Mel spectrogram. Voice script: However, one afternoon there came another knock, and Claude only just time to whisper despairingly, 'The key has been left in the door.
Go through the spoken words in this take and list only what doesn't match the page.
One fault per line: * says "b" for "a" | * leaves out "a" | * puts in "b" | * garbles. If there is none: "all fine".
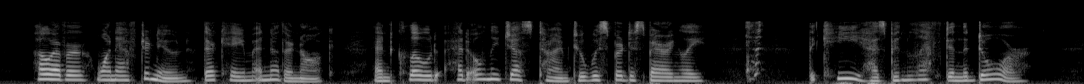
* puts in "had"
